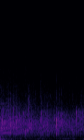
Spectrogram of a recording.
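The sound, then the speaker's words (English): An audience claps steadily in praise to Jesus, a dense wash of many hands with no clear individual beats, holding an even, moderate loudness throughout. “If you do, let's give Jesus a hand clap for praise.”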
